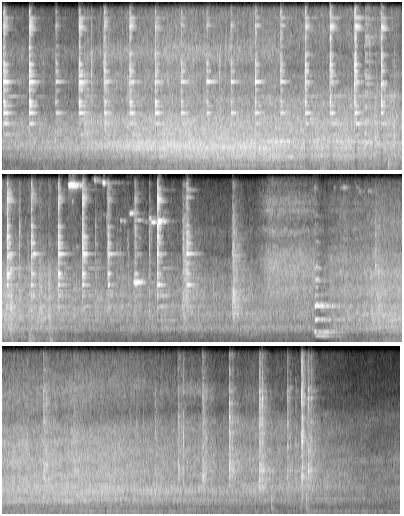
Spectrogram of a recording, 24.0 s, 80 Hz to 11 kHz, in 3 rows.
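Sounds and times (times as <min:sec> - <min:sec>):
locomotive droning: 0:00.0 - 0:23.9
train wheels clacking on rail joints: 0:00.0 - 0:23.9
train horn blast: 0:14.2 - 0:15.9.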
